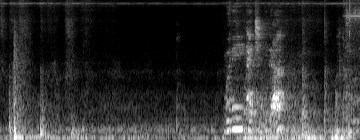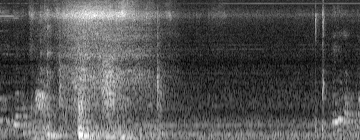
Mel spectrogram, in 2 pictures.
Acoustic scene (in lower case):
elevator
